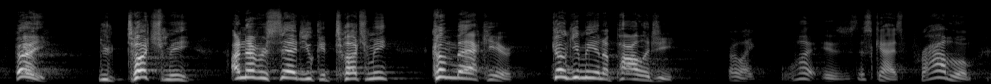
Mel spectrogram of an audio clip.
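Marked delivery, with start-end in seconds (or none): 0.1-6.7 loud, high-pitched hollering. Telling a story from a hike, retelling another hiker's yell. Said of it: "we hear that other hiker yell".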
